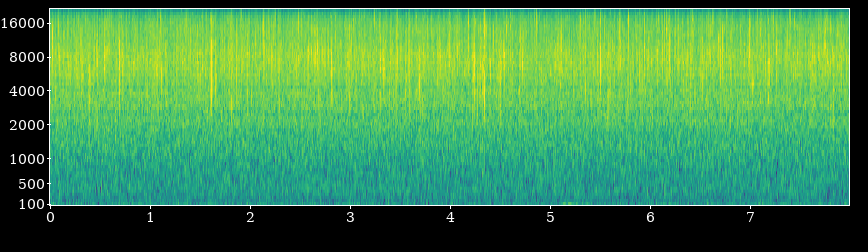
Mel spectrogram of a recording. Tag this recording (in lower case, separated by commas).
rain, water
